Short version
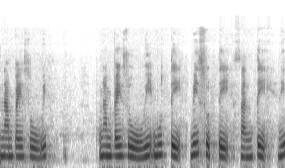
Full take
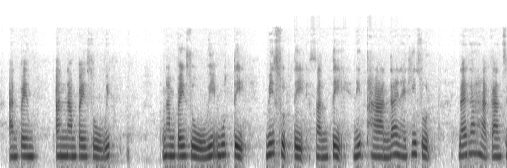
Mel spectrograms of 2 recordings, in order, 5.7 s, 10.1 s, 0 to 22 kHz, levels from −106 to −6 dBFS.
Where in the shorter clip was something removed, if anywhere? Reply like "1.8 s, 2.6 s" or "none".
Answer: 3.7 s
